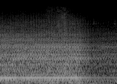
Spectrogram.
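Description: A Ford car engine in the Forza Horizon 4 racing game drones loudly and steadily for a moment, then eases off toward the end.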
